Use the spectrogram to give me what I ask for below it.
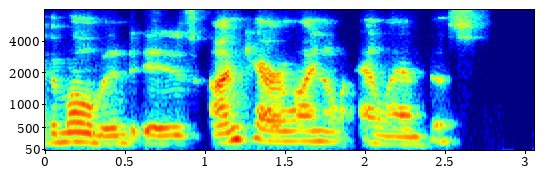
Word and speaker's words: Ailanthus: The important thing at the moment is I'm Caroline Ailanthus. Sorry, I mumbled my own name. Caroline Ailanthus. I'd added an extraneous syllable.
